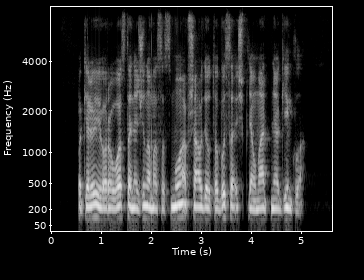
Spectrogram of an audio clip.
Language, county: Lithuanian, Klaipėda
